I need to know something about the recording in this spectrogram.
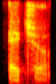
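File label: "hecho", Spanish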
